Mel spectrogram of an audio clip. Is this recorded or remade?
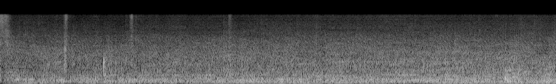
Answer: remade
